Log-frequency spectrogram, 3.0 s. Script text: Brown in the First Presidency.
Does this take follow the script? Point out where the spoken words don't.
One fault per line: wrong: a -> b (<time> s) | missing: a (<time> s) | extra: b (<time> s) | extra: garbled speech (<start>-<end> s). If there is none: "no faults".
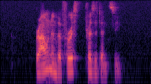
no faults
